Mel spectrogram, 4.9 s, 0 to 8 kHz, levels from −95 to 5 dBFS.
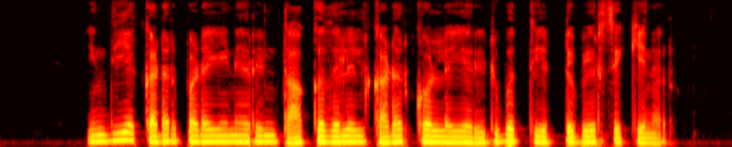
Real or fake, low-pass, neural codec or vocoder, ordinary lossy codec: real; none; none; none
